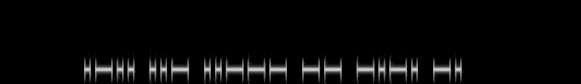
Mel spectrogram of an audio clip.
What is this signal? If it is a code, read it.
Morse code, heard as a keyed tone, about 22 wpm, 700 Hz. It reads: LU2MCN
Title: DXCC-100 Call Signs - 6 Characters - 22wpm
